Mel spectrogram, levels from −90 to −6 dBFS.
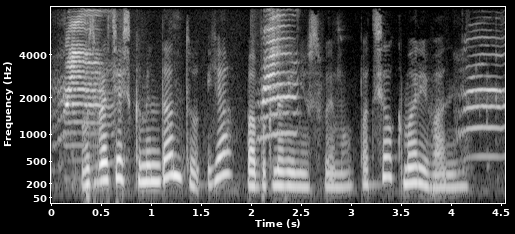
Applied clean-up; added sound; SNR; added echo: none; Meow; 4 dB; none.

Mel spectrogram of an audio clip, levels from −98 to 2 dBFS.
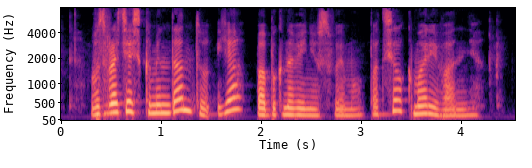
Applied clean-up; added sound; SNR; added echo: none; none; none; none.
